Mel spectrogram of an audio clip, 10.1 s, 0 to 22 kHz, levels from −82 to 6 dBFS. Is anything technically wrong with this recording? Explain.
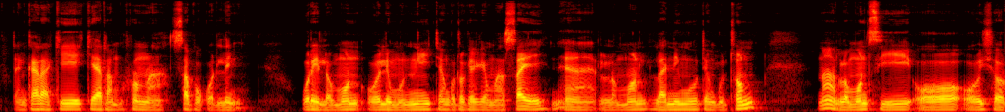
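No, nothing technically wrong stood out on listening to this speech recording.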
